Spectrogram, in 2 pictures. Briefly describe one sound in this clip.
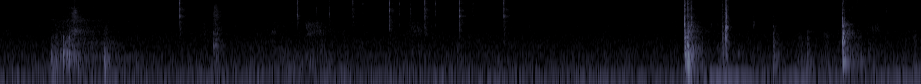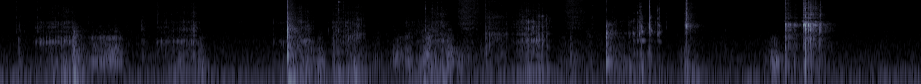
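Metal cans clink and knock on a hard countertop.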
